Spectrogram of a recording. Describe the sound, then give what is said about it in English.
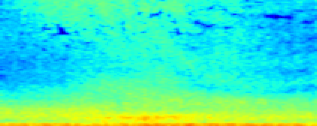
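Road traffic gives off a steady low rumble with some wind noise, a continuous wash of moderate loudness with no distinct passing events. “I will have to sign off in a minute because of the traffic noise”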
